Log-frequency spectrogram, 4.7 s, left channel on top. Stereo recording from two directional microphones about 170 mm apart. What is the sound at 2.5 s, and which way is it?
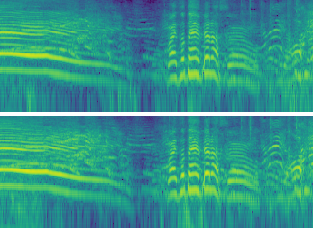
Speech, centre (ahead or behind).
